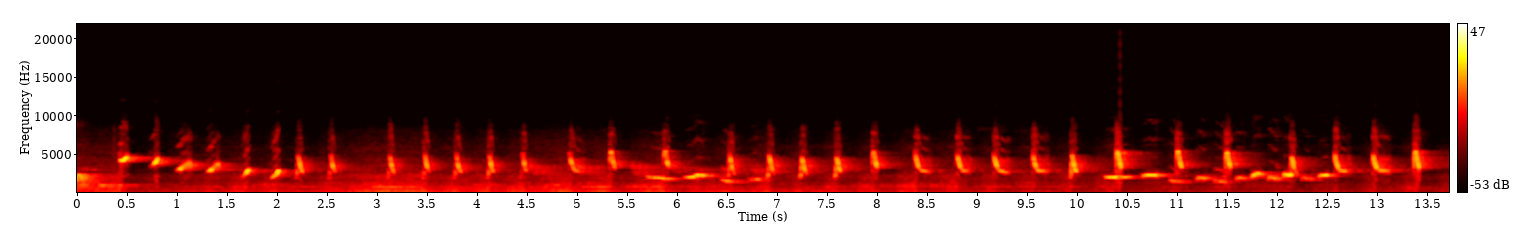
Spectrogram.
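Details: Horsfield's bush lark singing on a recording meant for training other songbirds: a long, even run of sharp downslurred chips, about three each second, mixed with brief twittering whistles and faint lower tones.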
